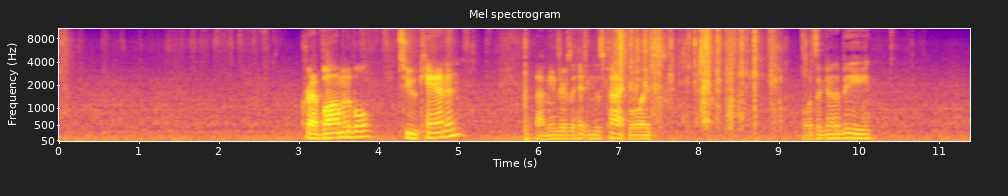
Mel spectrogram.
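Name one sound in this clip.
Cards rustle as they are shuffled through.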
